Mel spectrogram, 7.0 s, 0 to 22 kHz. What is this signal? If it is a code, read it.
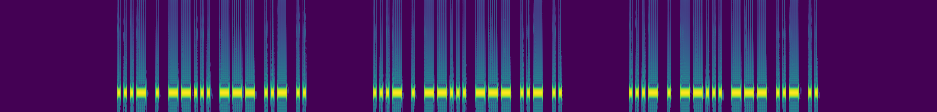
Morse code, heard as a keyed tone, about 52 wpm, 700 Hz. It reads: VE7OUI VE7OUI VE7OUI
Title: DXCC-100 Call Signs - 6 Characters - Repeated 3x - 50wpm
